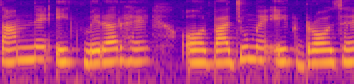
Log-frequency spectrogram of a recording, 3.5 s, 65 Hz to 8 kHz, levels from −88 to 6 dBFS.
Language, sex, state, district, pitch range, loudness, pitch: Hindi, female, Uttar Pradesh, Budaun, 225-250 Hz, -16 LUFS, 235 Hz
